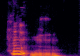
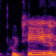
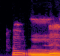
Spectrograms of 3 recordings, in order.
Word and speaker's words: poutine: Well, when we went, our server told us it was actually pronounced Putin. – Putin. – Yes. And we were like, oh, because she said the word and we were like, oh, wait, how do you pronounce it? And that's what she said. And we're like, oh, we thought it was poutine. And they're like, no, it's Putin.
